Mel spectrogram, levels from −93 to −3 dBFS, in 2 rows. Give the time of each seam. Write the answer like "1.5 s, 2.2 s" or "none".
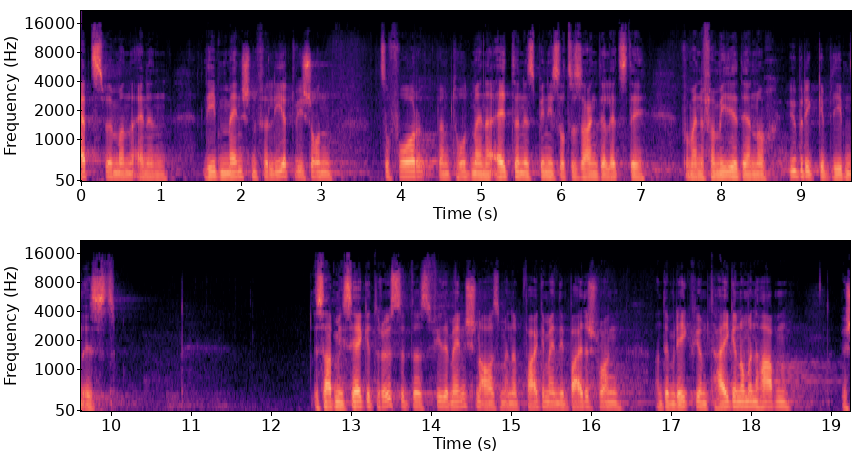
none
